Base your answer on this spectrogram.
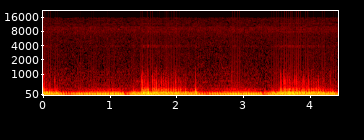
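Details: Deep purring of an 11-year-old happy cat: a steady low buzz broken by short breathy swells about every two seconds and a brief dip in loudness near the start.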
